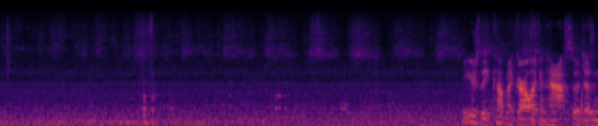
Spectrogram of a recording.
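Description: A knife chops on a wooden cutting board.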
